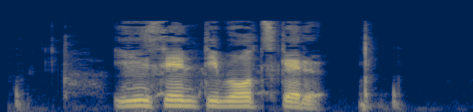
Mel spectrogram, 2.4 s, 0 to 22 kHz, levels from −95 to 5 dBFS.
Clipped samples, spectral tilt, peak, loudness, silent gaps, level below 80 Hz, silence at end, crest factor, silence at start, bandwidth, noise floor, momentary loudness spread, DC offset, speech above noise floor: under 0.1%; -4.5 dB/octave; -4 dBFS; -20 LUFS; none; -60 dBFS; 0.55 s; 20 dB; 0.55 s; 11.5 kHz; -52 dBFS; 21 LU; under 0.1%; 33 dB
